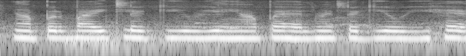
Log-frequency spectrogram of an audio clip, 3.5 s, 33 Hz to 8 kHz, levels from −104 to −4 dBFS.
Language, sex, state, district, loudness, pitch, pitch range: Hindi, female, Gujarat, Valsad, -12 LUFS, 195 Hz, 190-195 Hz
